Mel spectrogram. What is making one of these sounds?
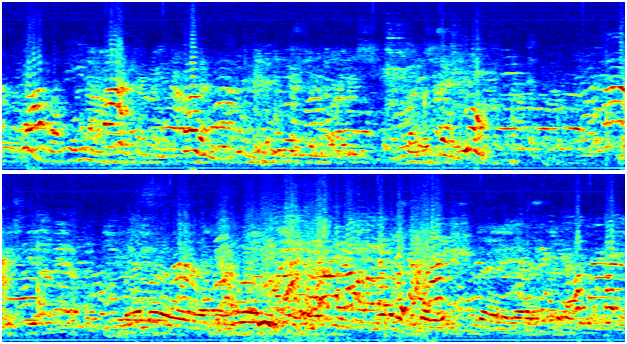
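Several men talk and laugh together close by.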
